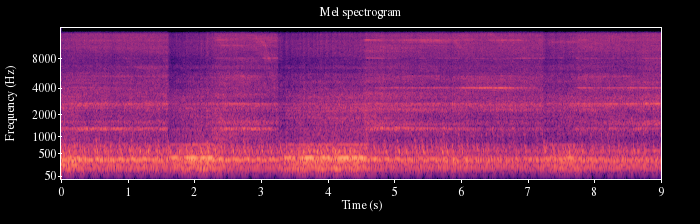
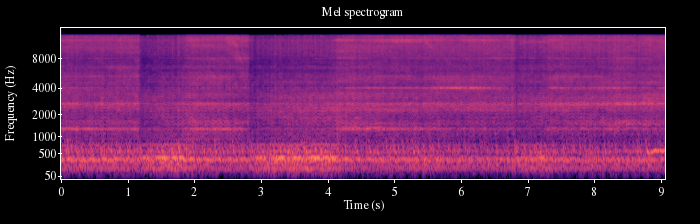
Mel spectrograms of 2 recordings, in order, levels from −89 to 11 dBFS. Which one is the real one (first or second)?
first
